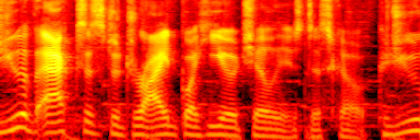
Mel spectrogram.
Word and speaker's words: guajillo: This is how you spell it. Gu U A J I L L O is guillo chili.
